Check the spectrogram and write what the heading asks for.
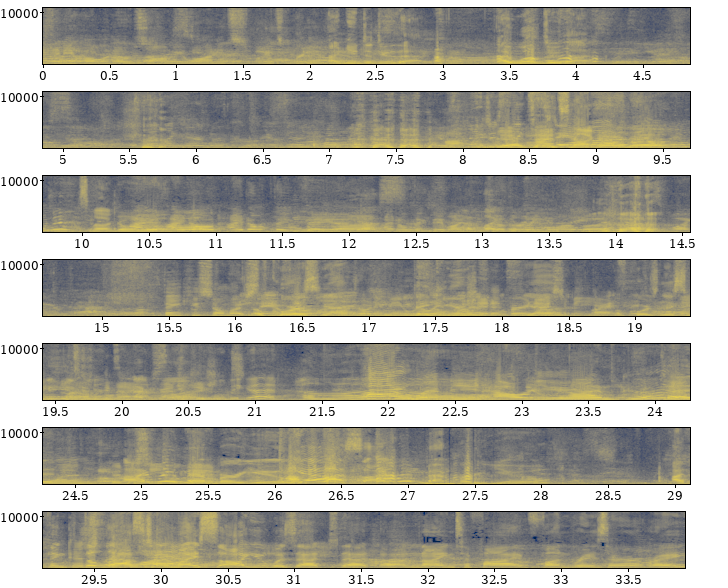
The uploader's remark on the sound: Live from the purple carpet at the Paley Center for Media in Beverly Hills, CA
